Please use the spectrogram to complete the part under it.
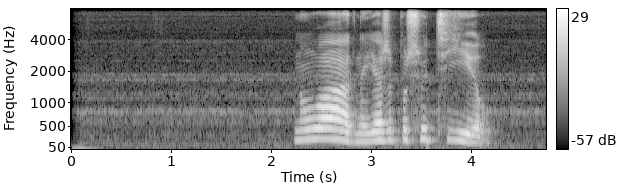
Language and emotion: Russian, neutral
